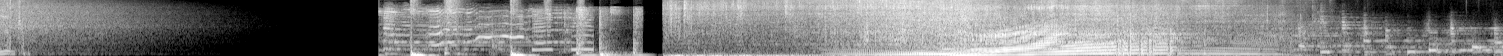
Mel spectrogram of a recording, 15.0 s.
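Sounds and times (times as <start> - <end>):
music: 3.8 - 6.6, 13.1 - 15.0
tyres spraying gravel: 6.6 - 13.3
car engine accelerating hard: 6.7 - 13.2.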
